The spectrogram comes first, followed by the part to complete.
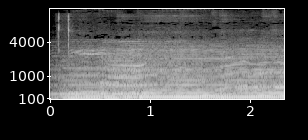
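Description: A woman singing through a microphone over guitar accompaniment: live, amplified music, starting suddenly at the cut.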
